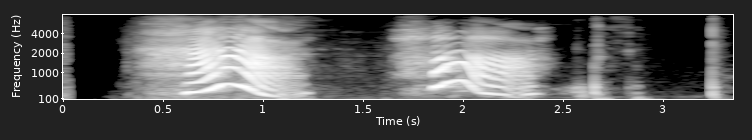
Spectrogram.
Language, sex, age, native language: Icelandic, female, 8, Swedish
